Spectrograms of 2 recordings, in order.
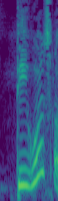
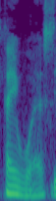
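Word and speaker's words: Ti West: ¿Es T. West o Ty West? Yo siempre he dicho Ty West. – Pues Ty West.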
